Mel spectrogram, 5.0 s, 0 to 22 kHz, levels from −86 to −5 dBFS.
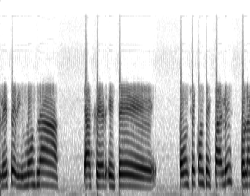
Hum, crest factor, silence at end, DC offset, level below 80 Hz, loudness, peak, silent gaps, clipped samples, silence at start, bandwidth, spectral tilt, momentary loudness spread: none; 12 dB; 0 s; under 0.1%; -52 dBFS; -12 LUFS; 0 dBFS; none; under 0.1%; 0 s; 8.4 kHz; -5.5 dB/octave; 7 LU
